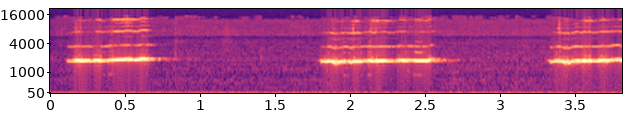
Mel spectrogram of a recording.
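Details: A pet cockatiel answering questions with peeps (three for yes, two for no) gives three drawn-out, steady, clear whistled peeps of even pitch, each over half a second, about every second and a half.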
